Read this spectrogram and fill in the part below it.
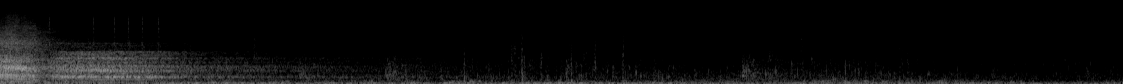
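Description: Lava rumbles and bubbles low and steady.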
